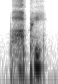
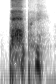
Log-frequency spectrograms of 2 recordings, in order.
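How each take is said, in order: First: Soft ragged Poppy. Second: Breathless gasp of Poppy. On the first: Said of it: "he said raggedly". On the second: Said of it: "He was breathless". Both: A narrator's reading.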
